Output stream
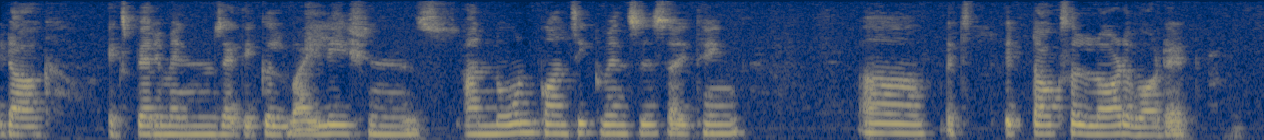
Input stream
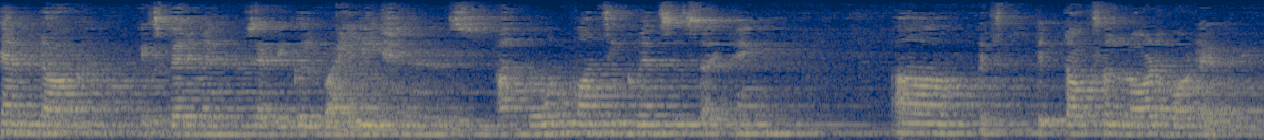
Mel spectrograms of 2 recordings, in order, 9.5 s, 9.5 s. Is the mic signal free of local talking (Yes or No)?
Yes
